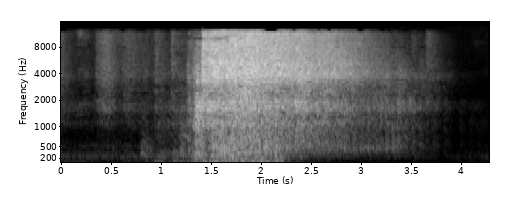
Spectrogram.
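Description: A glass tabletop shattering: a sudden loud crash about a second and a half in. The falling glass fragments fade away over the next two seconds.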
